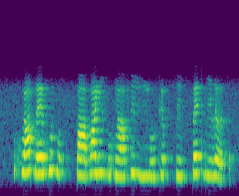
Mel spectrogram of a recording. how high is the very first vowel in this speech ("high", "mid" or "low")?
low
